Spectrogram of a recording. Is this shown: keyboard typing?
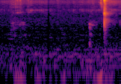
yes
